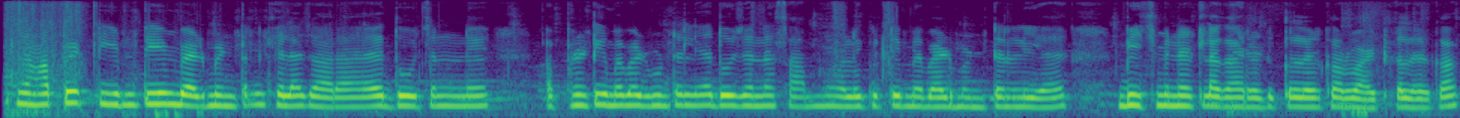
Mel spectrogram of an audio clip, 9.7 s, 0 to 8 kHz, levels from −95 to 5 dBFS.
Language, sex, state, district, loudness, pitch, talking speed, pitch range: Hindi, male, Maharashtra, Mumbai Suburban, -18 LUFS, 215 Hz, 245 wpm, 200-225 Hz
